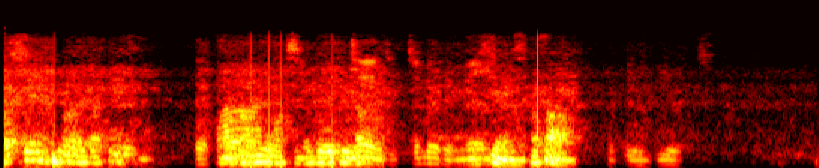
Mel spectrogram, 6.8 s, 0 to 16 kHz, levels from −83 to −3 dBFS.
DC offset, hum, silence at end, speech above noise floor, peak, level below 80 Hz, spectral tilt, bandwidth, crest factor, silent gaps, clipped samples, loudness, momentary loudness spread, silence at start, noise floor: under 0.1%; none; 1.2 s; 44 dB; 0 dBFS; -44 dBFS; -8.5 dB/octave; 7.4 kHz; 18 dB; none; under 0.1%; -16 LUFS; 21 LU; 0.05 s; -60 dBFS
